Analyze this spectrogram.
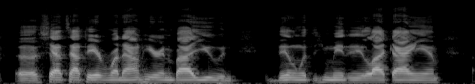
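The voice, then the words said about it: Put-on Florida accent. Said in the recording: “I'm not really sure what accent a Florida man has, so I'm going to go ahead and handle this like more towards Tallahassee ... Why is he talking like that? And do we think that's the Florida accent?”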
